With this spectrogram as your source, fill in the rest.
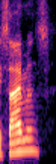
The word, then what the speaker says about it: Simons: How you say his name? Anthony Simons. Simons. Yeah. Oh, he talking about Simons.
